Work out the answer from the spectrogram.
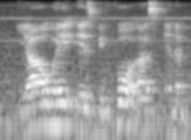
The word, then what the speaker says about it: Yahweh: It is not Yahoo anything. It is Yahweh.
